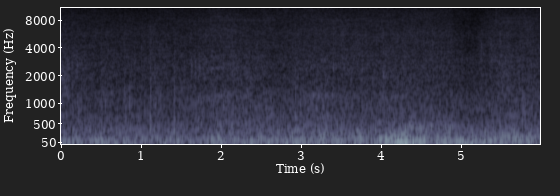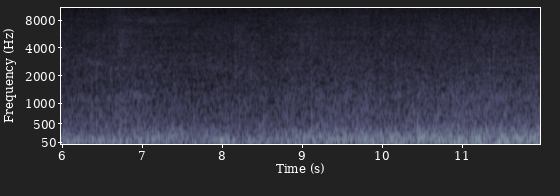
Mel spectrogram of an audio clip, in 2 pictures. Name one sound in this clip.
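Footsteps run over stone.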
